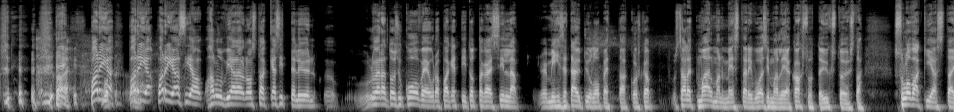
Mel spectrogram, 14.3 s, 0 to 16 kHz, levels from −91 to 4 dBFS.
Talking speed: 115 wpm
